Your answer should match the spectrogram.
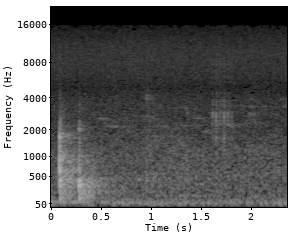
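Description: Two short clicks from pressing the push-and-turn control knob on an Oerlikon Citosteel 325C Pro welder's front panel to confirm a menu choice, about a quarter second apart, the first louder. Faint room tone follows.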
